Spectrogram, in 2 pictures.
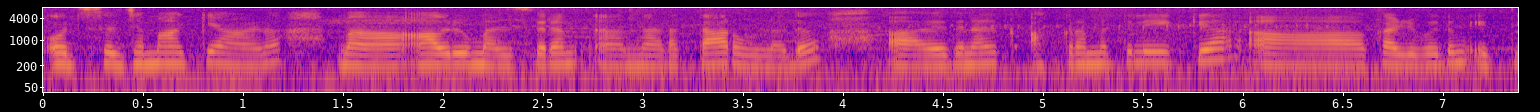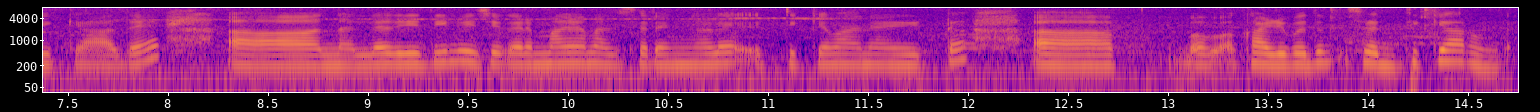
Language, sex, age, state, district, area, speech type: Malayalam, female, 18-30, Kerala, Alappuzha, rural, spontaneous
